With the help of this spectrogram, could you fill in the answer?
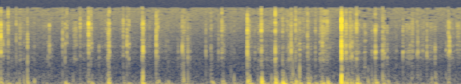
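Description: Long nails scratch and tap the face of a long, narrow black cardboard lip gloss box. The result is a quiet, rapid patter of dry clicks and scrapes with dull low thuds and bright crisp edges, and one sharper tap stands out near the end.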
